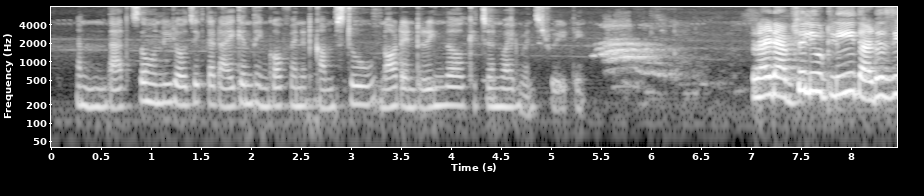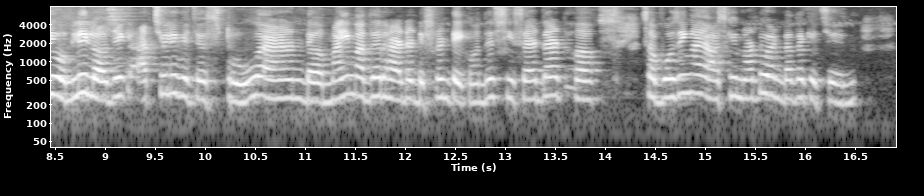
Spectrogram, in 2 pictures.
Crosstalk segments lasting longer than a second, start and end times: none

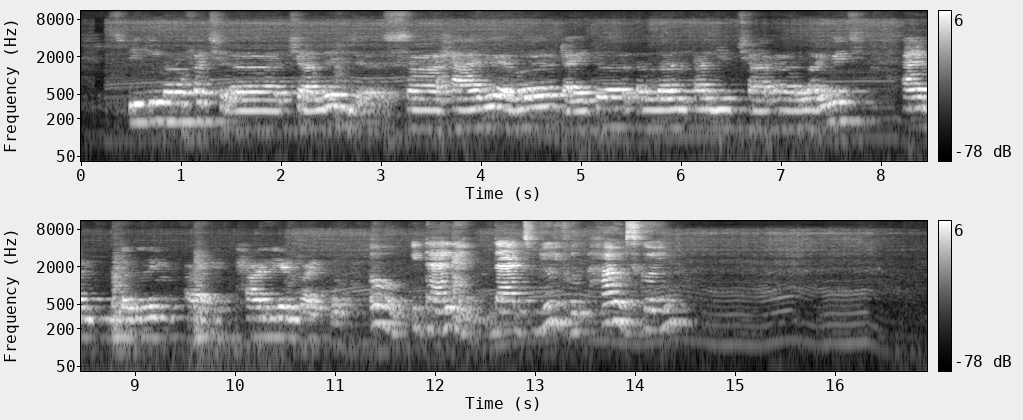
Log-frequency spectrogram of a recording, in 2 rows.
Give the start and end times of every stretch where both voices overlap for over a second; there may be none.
none

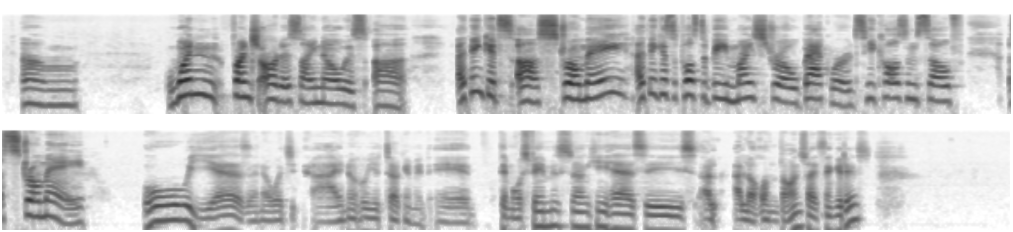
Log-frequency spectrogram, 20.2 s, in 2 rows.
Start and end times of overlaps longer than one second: none

